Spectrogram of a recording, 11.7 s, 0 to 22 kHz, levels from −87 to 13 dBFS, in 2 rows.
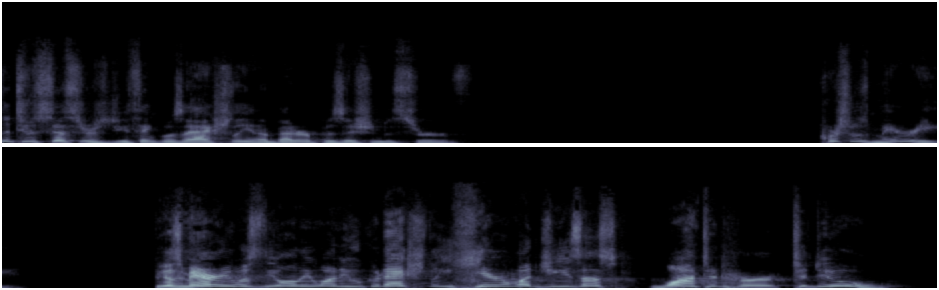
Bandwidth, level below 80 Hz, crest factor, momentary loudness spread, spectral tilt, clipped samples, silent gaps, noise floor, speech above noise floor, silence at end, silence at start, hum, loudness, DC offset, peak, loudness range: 15.5 kHz; -76 dBFS; 22 dB; 18 LU; -5 dB/octave; under 0.1%; 3.06-5.12 s, 6.27-6.78 s; under -90 dBFS; over 63 dB; 0.35 s; 0 s; none; -26 LUFS; under 0.1%; -6 dBFS; 18 LU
